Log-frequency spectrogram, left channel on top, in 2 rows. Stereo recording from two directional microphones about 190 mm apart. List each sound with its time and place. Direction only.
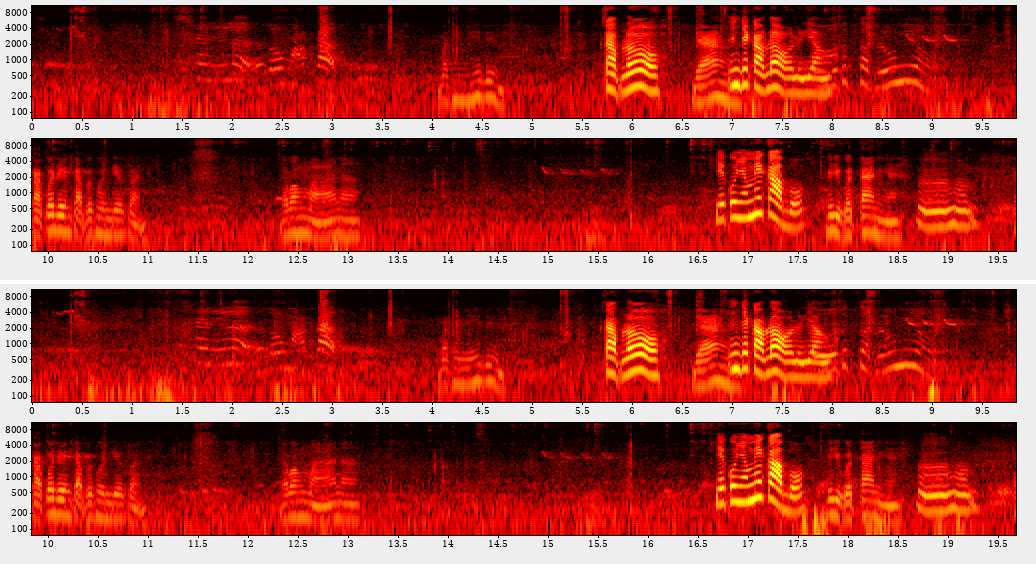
5.7 s a woman's voice: 15° left (ahead or behind)
6.7 s a woman's voice: 25° left (ahead or behind)
9.8 s speech: 25° left (ahead or behind)
12.4 s speech: 35° left (ahead or behind)
16.6 s speech: 15° right (ahead or behind)
17.7 s speech: 40° left (ahead or behind)
18.7 s a sound: centre (ahead or behind)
